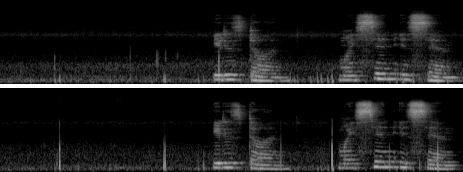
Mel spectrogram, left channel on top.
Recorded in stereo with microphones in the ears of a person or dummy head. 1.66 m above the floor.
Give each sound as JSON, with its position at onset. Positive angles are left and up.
{"t": 2.1, "sound": "a woman speaking", "side_deg": -65, "distance_m": 1.1}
